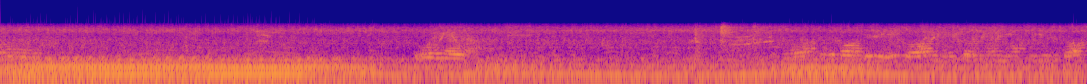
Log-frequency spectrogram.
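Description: An off-road vehicle's engine rumbles loudly, then settles to a lower, steady running.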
